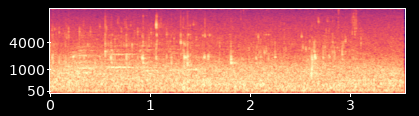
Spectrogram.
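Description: Dimexide liquid pours into a bottle cap in a quiet, soft continuous trickle with faint splashy ticks, heard alone without talking.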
